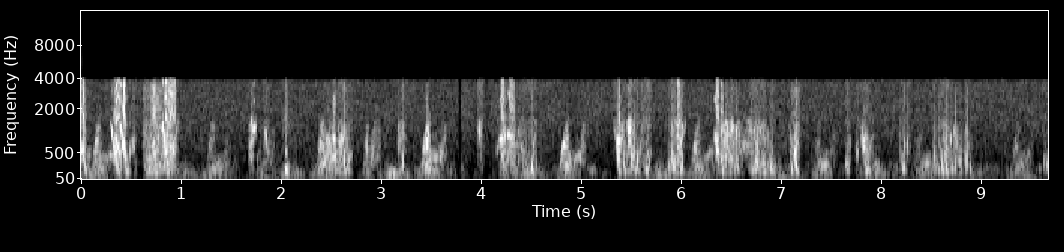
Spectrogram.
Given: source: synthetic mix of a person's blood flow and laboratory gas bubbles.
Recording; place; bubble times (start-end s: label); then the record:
Doppler ultrasound of blood flow; precordium
0.00-0.10 s: bubbles
0.28-0.56 s: bubbles
0.61-0.98 s: bubbles
1.67-1.76 s: bubbles
1.81-1.89 s: bubbles
2.00-2.11 s: bubbles
2.42-2.72 s: bubbles
3.16-3.25 s: bubbles
3.96-4.03 s: bubbles
4.14-4.56 s: bubbles
5.32-5.71 s: bubbles
5.86-6.05 s: bubbles
6.32-6.95 s: bubbles
7.07-7.21 s: bubbles
7.62-7.70 s: bubbles
7.74-7.92 s: bubbles
8.17-8.29 s: bubbles
8.50-8.92 s: bubbles
9.61-9.68 s: bubbles
From the record:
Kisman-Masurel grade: 243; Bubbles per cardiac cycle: several, 3 to 8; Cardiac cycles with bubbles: 100%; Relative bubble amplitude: loud (0.450 to 0.775); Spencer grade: 3 (all of the cardiac periods contain showers or single bubble signals, but not dominating or overriding the cardiac motion signals); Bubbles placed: only in the low amplitude regions of the cardiac cycle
